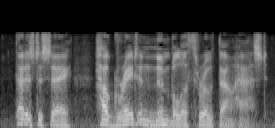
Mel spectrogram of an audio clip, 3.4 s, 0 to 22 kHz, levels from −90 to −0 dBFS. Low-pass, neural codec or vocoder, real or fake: 7.2 kHz; vocoder, 24 kHz, 100 mel bands, Vocos; fake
